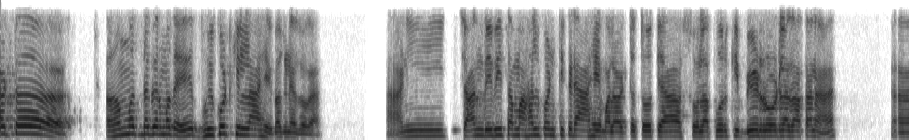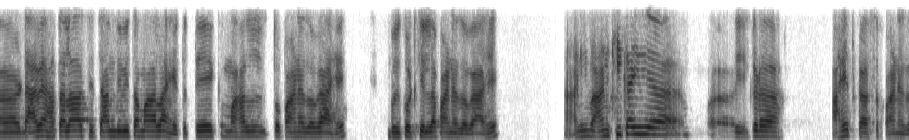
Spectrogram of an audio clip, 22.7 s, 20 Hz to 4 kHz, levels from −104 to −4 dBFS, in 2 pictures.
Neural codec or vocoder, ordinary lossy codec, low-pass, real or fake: none; none; 3.6 kHz; real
